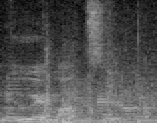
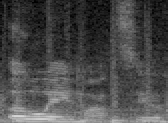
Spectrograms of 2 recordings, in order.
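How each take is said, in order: First: The name begins with an 'oo' sound. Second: The name begins with an 'oh' sound. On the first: The speaker calls it right. "You mean Uematsu" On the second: The speaker calls it wrong. "You said Oematsu"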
